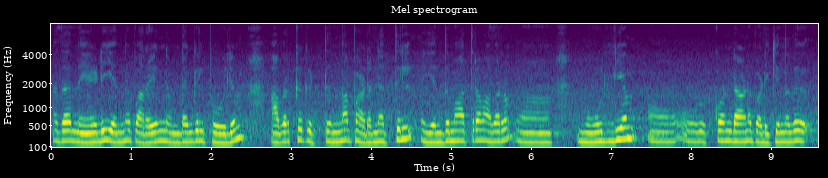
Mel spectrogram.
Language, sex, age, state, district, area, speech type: Malayalam, female, 45-60, Kerala, Kollam, rural, spontaneous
